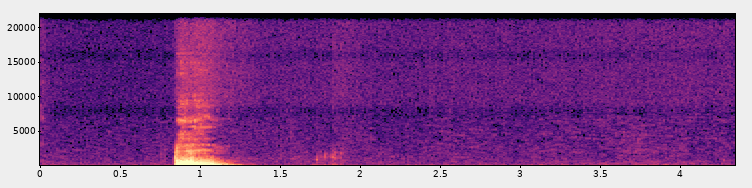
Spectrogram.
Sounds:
Throat clearing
